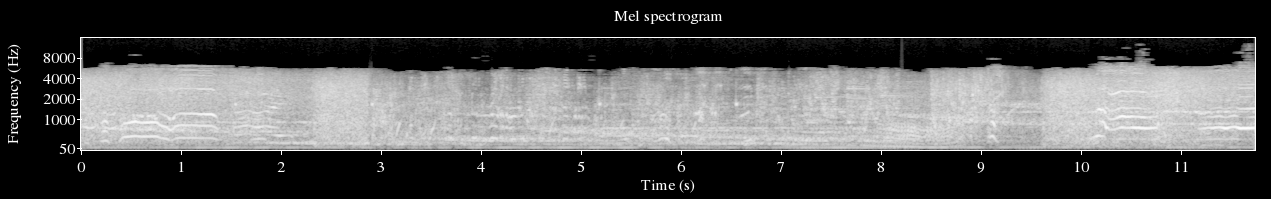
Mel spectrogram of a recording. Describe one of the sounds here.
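Stormy waves crash and roar.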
